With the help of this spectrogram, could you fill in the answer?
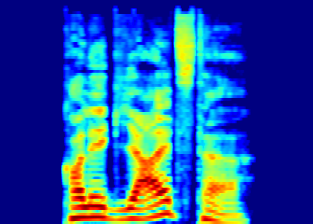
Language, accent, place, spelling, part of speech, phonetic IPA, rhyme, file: German, Germany, Berlin, kollegialster, adjective, [kɔleˈɡi̯aːlstɐ], -aːlstɐ, De-kollegialster.ogg
- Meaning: inflection of kollegial: 1. strong/mixed nominative masculine singular superlative degree 2. strong genitive/dative feminine singular superlative degree 3. strong genitive plural superlative degree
